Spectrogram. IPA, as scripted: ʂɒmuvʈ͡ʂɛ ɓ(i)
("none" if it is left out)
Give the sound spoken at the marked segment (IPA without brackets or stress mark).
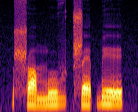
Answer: ɪ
